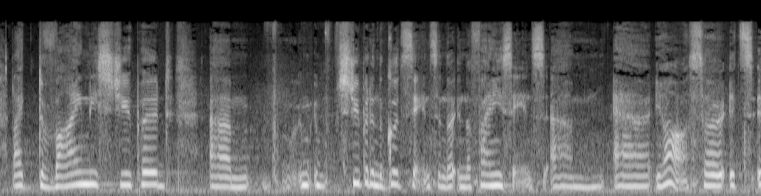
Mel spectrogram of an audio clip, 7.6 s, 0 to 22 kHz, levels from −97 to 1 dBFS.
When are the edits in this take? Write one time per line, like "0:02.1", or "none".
none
